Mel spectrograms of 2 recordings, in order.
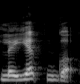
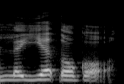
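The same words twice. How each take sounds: First: The consonant is closed off with no bounce. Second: The consonant is released with an echoing bounce. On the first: The speaker calls it wrong. "you just tie it up immediately and go like" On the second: The speaker calls it right. "you make the qalqala"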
